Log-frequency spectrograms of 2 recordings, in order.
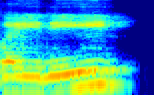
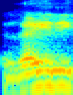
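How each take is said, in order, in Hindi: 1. अंतिम स्वर लंबा खींचकर पढ़ा जाता है। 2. अंतिम स्वर छोटा है।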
